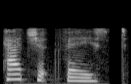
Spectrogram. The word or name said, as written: hatchet-faced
